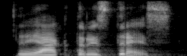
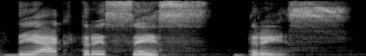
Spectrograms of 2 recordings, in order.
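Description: First: The s sounds merge into a single s. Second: An extra syllable is added, like a plural. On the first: It sounds like a plain actress dress, not possession. The speaker calls it wrong. "todas las S van a sonar como una sola S" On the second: It shows the dress belongs to the actress. The speaker calls it right. "esa posesión se debe pronunciar así"

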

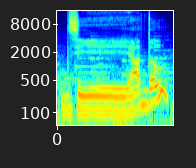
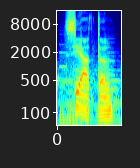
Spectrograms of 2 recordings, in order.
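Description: First: It begins with a z sound, slurred. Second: It begins with a clear s sound. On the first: The speaker calls it wrong. "Lui è un gatto, quindi fa Ziadl" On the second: The speaker calls it right. "Adesso ve lo dico"

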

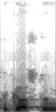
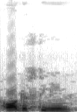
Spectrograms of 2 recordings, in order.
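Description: First: Augustine is pronounced the way the saint's name is. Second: Augustine is pronounced the way the Florida city is. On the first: It names the theologian. The speaker calls it right. "it's pronounced Augustine" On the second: It names the place in Florida. The speaker calls it wrong. "not Augustine"

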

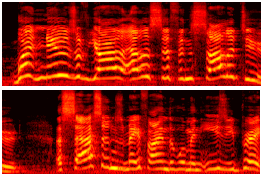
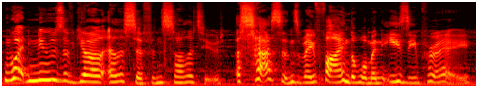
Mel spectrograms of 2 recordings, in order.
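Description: First: It is read in her plain voice. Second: It is read in a snide put-on voice.

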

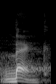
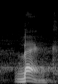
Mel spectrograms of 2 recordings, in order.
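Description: Both takes have the same delivery.

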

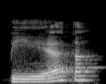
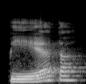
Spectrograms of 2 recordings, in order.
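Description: The two takes are said the same way.

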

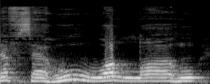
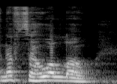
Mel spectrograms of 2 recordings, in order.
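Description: First: The vowel after the h is lengthened. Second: The vowel after the h is cut short. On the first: The speaker calls it right. "نثبت الواو الصغيرة المادية دي بعد الهاء" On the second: The speaker calls it wrong. "إيه الخطأ؟"

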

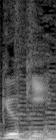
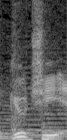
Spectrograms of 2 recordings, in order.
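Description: First: The double C is not said as 'ch'. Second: The double C is said as a 'ch' sound. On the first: The speaker calls it wrong. "not Gookie" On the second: The speaker calls it right. "double C's are pronounced like CH if followed by an E or an I"

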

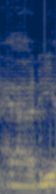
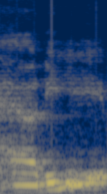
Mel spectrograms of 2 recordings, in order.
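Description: First: Said at normal pitch and length. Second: The ending is stretched out and goes high-pitched. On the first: "instead of howdy" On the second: "with the extended Y and it goes high pitched"

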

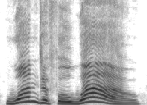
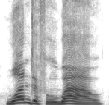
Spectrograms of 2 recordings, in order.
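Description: First: It is said at a high pitch. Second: It is said at a middle pitch.

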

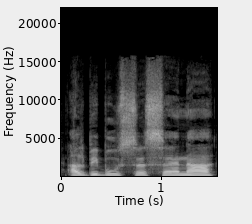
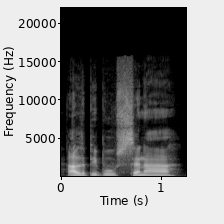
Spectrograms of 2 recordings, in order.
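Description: First: An extra short vowel separates the two S sounds. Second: The two S sounds join with no extra vowel. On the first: The speaker calls it wrong. "the extra schwa syllable being added between the two S's" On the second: The speaker calls it right. "instead of just saying albibus sena"

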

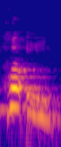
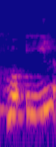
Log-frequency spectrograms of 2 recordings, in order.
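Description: First: It is pronounced in Ashkenazi yeshiva style. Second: It is pronounced in plain Modern Israeli style. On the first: The speaker calls it right. "אומרים הועיל" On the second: The speaker calls it wrong. "לא אומרים הועיל"

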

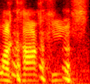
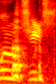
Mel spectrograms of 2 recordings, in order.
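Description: First: The middle consonant is a harsh throat scrape. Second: The middle consonant is soft, without throat scraping. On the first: The speaker calls it wrong. "not Lachish. You're not hawking a loogie" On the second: The speaker calls it right. "It's Lachish"

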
